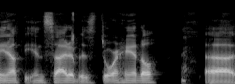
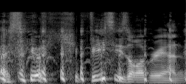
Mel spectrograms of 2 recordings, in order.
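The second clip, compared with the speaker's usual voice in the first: mock disgusted clerk; 11 semitones higher, 3 dB louder than usual. Hotel clerk refusing, voiced in story.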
